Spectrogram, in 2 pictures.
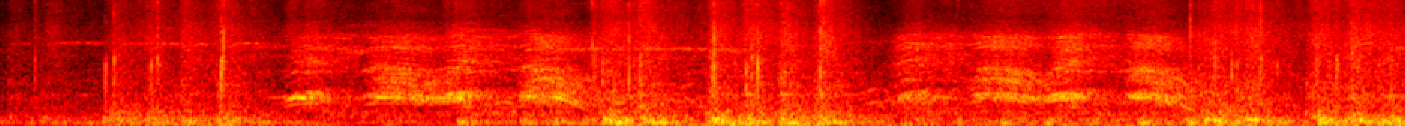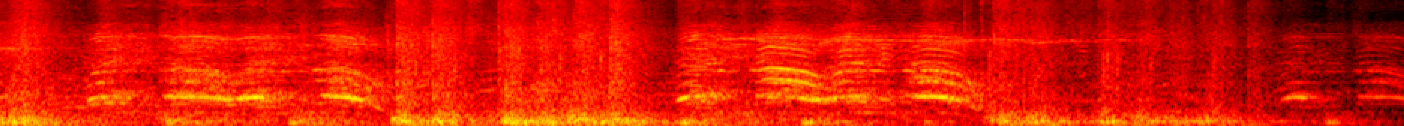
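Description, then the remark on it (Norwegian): A large crowd on a protest march several kilometres long chants in rhythmic bursts over steady, thudding drumbeats, loud, with the repeated chant rising and falling. “Man blir nesten berusa av kampstemninga denne demonstrasjonen gir.”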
